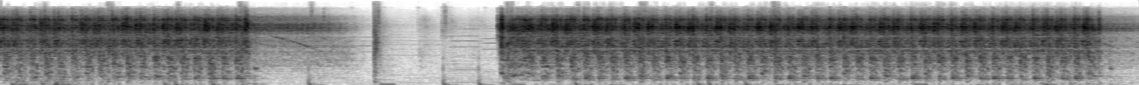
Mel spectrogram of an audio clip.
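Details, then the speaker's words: Ford XE Falcon with added LPG relays cranks fast and evenly, pausing and resuming, but never fires; the fuel pump does not sound like it is priming, and a relay problem is suspected. "it doesn't sound like it's priming it might actually be a relay problem"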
